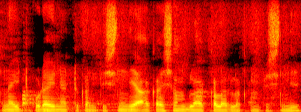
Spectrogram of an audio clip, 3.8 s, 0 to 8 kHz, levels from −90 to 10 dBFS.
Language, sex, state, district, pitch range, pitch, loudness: Telugu, male, Andhra Pradesh, Sri Satya Sai, 110-115 Hz, 110 Hz, -19 LUFS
